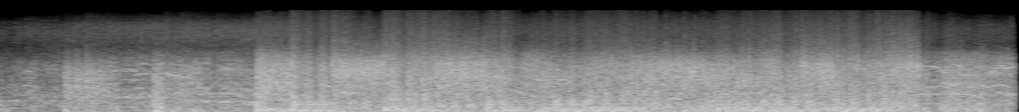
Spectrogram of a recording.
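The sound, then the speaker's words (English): Dense gunfire from German snipers on the roof of Notre Dame, a loud, steady barrage of many sharp cracks over a continuous roar that lasts throughout. “German snipers open up on the roof of Notre Dame.”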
